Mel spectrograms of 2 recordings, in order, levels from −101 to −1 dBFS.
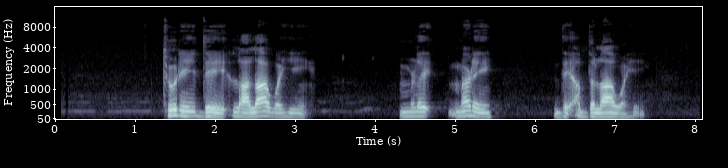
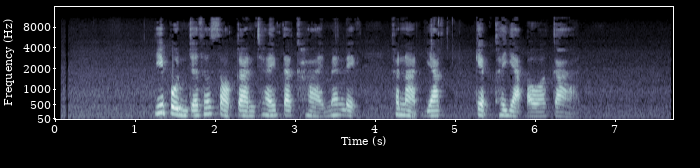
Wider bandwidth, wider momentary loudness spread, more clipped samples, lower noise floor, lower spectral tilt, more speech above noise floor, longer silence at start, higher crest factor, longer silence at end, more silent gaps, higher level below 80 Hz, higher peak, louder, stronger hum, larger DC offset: second, 6.2 kHz vs 11 kHz; first, 17 LU vs 12 LU; neither; first, -77 dBFS vs -56 dBFS; first, -9.5 dB/octave vs -5.5 dB/octave; first, 52 dB vs 34 dB; about the same, 1.35 s vs 1.25 s; about the same, 22 dB vs 24 dB; second, 0.75 s vs 1.25 s; neither; about the same, -76 dBFS vs -72 dBFS; second, -6 dBFS vs -2 dBFS; about the same, -25 LUFS vs -23 LUFS; neither; neither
